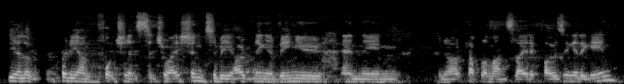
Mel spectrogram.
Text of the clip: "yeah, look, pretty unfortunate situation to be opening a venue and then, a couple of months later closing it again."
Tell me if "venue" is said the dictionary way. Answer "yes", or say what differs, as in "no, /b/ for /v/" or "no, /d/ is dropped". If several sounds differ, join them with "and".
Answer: yes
